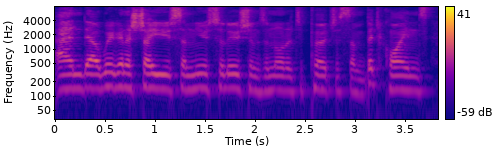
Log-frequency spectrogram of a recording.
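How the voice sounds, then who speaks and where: A man hosting a live crypto news stream, reading market figures in a casual, excitable way while fighting the hiccups. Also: medium pitch, fairly quick. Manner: excitable, exclaims over numbers.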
